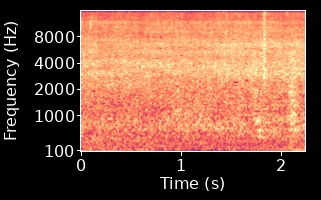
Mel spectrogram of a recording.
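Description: Steady hiss of light rain on wet pavement, with a low rumble underneath.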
